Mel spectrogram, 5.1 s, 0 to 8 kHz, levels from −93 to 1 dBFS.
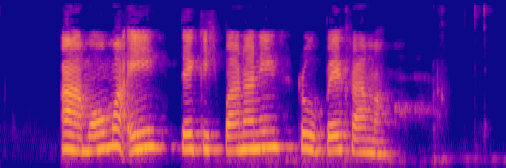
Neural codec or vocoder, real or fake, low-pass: codec, 16 kHz, 4 kbps, X-Codec, WavLM features, trained on Multilingual LibriSpeech; fake; 7.2 kHz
